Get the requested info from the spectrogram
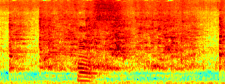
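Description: A metal spoon stirring yeast into warm water in a metal pot, a wet swishing with the spoon scraping the pot: the yeast being dissolved so it activates.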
